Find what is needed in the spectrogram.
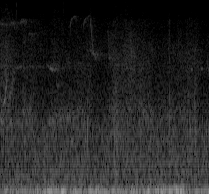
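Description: Wind rumbling on the microphone outdoors, with a few faint bird chirps in the background.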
